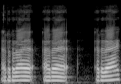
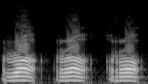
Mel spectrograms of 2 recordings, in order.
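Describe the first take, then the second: First: The r sound is light. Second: The r sound is heavy. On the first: The speaker calls it wrong. "ர ர ர கிடையாது" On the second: The speaker calls it right. "ராவை வல்லினமாக உச்சரிக்கணும்"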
